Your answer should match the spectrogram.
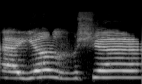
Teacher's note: Ingat waktu mengucapkan yaghsha, ghoy-nya agak ngorok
